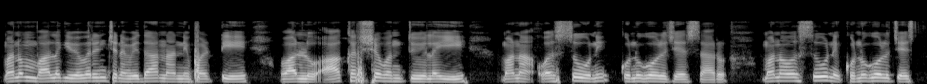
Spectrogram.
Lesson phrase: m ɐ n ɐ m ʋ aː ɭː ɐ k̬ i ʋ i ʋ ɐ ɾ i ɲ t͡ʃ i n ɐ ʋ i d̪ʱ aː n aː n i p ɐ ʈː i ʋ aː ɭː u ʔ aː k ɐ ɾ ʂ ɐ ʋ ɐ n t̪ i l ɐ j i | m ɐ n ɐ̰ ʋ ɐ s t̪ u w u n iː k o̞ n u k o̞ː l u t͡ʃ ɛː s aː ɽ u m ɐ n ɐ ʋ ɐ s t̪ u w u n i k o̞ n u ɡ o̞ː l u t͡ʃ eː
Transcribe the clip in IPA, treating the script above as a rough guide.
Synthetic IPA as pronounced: m ɐ n ɐ m ʋ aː ɭː ɐ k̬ i ʋ i ʋ ɐ ɾ i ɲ t͡ʃ i n ɐ ʋ i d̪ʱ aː n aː nː i p ɐ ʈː i ʋ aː ɭː u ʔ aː k ɐ ɾ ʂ ɐ ʋ ɐ n t̪ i l ɐ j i | m ɐ n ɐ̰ ʋ ɐ s t̪ u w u n i k o̞ n u ɡ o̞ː l u t͡ʃ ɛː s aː ɾ u m ɐ n ɐ ʋ ɐ s t̪ u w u n i k o̞ n u ɡ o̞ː l u t͡ʃ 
